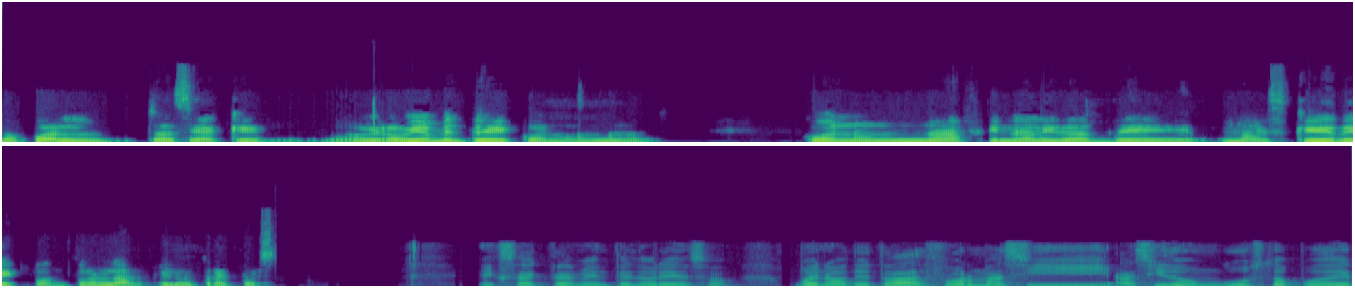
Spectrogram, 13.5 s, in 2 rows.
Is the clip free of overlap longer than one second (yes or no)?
yes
